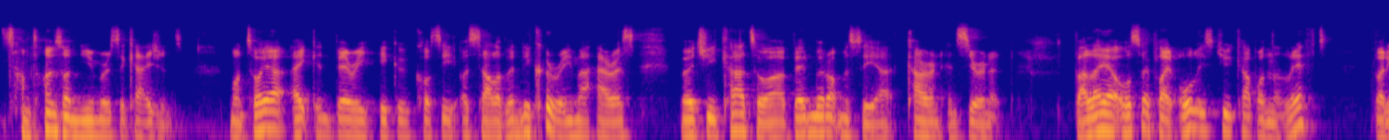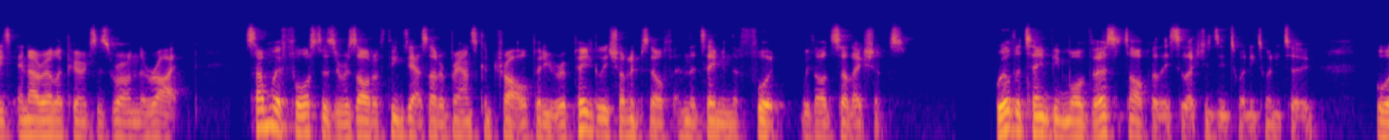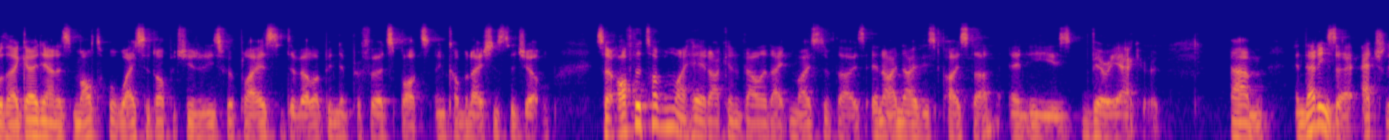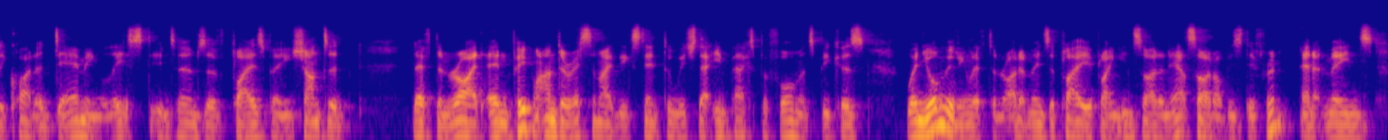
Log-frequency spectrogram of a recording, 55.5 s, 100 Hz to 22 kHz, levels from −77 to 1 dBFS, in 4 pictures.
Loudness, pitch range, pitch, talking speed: -23 LUFS, 95-110 Hz, 100 Hz, 185 wpm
